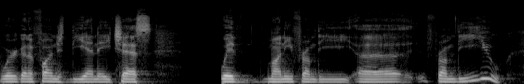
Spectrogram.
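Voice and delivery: normal talking voice

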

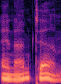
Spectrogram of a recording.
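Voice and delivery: smooth public-radio host announcer voice. A podcast co-host introduces themself at the show's open, in an NPR voice. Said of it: "I'm still doing my NPR voice".

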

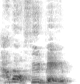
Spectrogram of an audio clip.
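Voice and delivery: put-on, light, mild calling out. Speaker retells a man calling out a name idea from the other room: retelling a yell. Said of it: "he yells back from the other room".

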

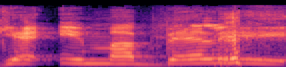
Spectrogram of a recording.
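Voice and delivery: bad Scottish accent, slow and drawn out. Retelling how Billy quotes Fat Bastard while grilling: bad Fat Bastard Scottish accent. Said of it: "tries to quote him with a bad accent".

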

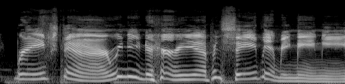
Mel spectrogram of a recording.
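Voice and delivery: annoying, very high, swooping cartoon sidekick voice. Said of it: "He just has that kind of voice".

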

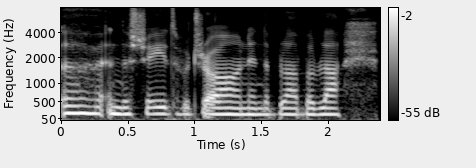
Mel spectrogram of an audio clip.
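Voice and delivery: bad film-noir narrator voice. Explaining a fake podcast idea, the speaker does a terrible noir narrator impression. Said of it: "That's a terrible noir impression".

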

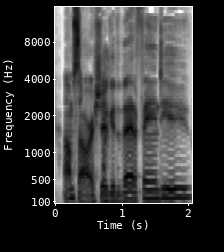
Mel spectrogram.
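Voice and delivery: put-on sweet-talking Southern country accent. Reading about a man described as country, the speaker does a put-on country accent. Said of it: "because he's country, I decided I was going to do an accent".

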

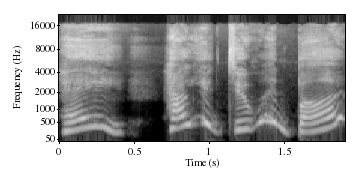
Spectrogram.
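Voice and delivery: earnest loving host voice. Retelling a video where Steve speaks to camera: imitating Steve, earnest and loving. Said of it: "in a very, like, earnest and, like, loving way".

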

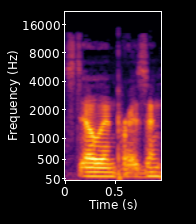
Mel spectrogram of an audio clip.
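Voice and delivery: dead-level, very low, flat droning monotone. Imagining how a man still in prison talks, flat monotone Sling Blade voice. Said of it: "he just talks in just monotone".

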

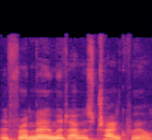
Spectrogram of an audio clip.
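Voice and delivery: ordinary delivery

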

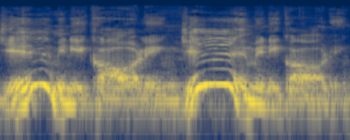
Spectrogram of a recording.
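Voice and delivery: failed put-on British accent. Imitating an Irish man trying his best at a British accent, bad British accent. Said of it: "he can't do no British accent. But he tried his best".

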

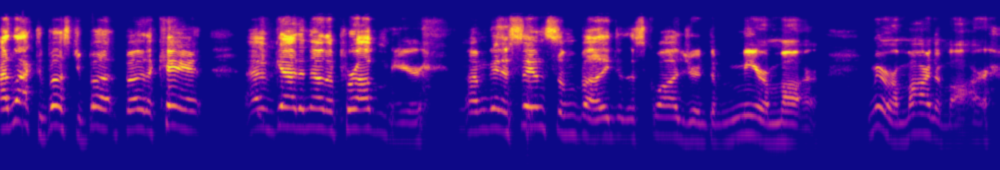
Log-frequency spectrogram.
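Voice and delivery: put-on thick Southern accent. Reading Stinger's lines aloud, the Southern accent getting deeper. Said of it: "weird Southern accent you do".

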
